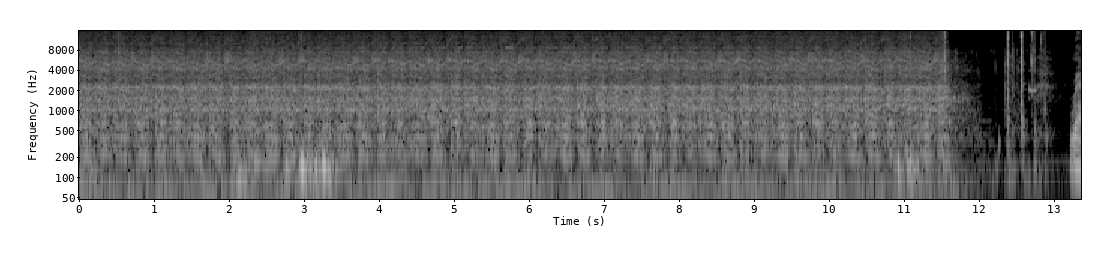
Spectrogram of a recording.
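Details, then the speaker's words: Suzuki Swift Sport bought from Copart, push-button start: steady starter cranking about eleven seconds with no catch or rise in revs, turns over but never fires; cause not yet found. "so we're cranking sounds like it wants to go on but it's not so we're gonna have to do a bit more digging and see what we can find out"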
